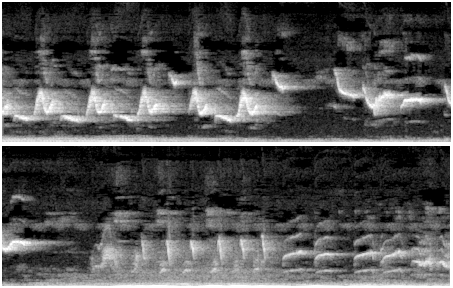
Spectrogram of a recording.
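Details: In the middle of the night a bird repeats quick sharp chirps in a fast series, then slurred downward whistles, then a dense chattering stretch, with a low hum underneath.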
